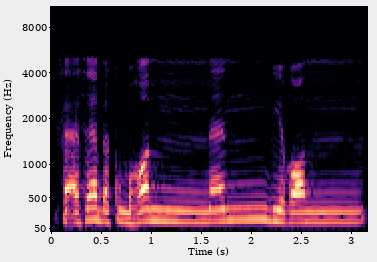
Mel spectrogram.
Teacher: لاحظوا أننا وقفنا على كلمة بغم وأتينا فيها بالغنة عندما وقفنا عليها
